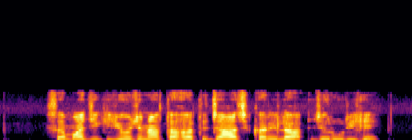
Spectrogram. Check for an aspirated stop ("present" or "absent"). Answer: absent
